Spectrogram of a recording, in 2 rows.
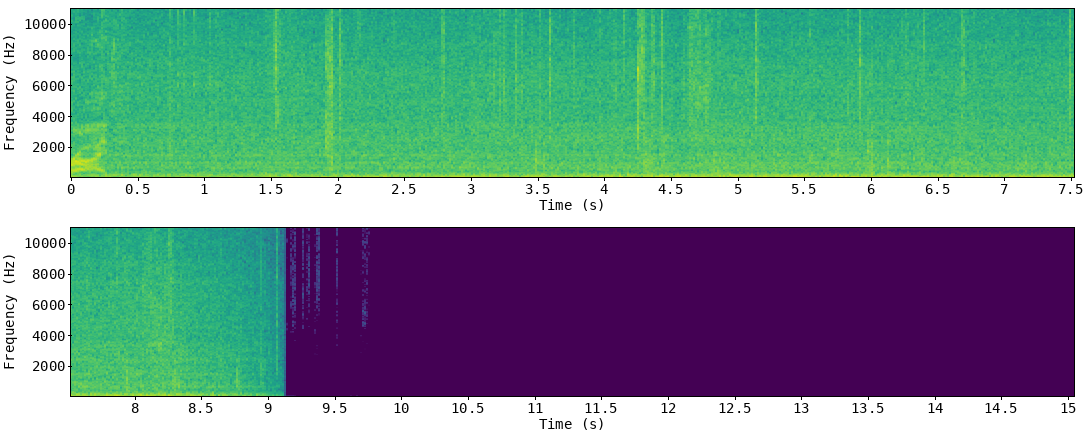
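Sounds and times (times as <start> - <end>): car engine running inside cabin: 0.0 - 9.1.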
